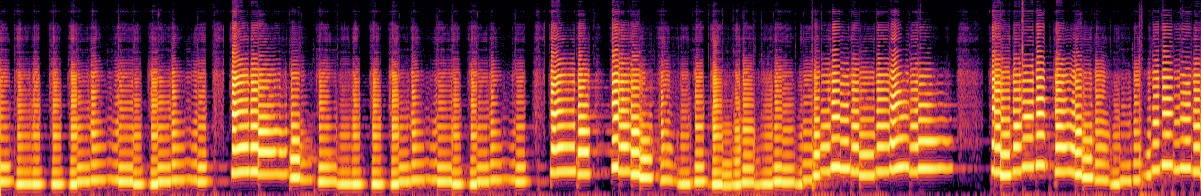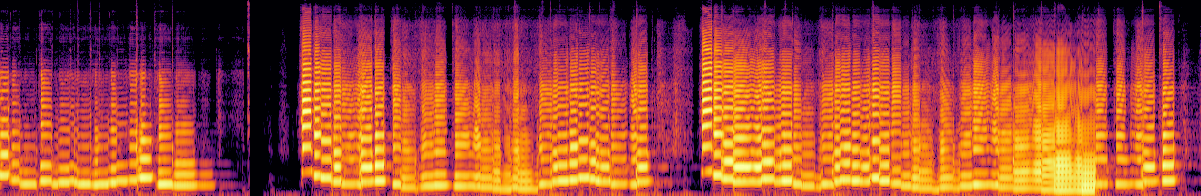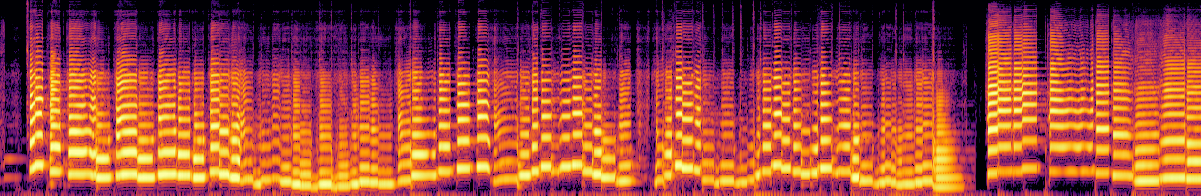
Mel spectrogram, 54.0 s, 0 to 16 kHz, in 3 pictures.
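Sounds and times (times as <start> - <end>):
alto saxophone phrases: 0.0 - 21.4, 22.5 - 54.0
tenor saxophone melodic lines: 0.0 - 21.6, 22.5 - 54.0.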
